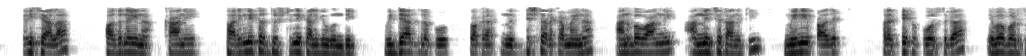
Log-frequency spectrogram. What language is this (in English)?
Telugu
